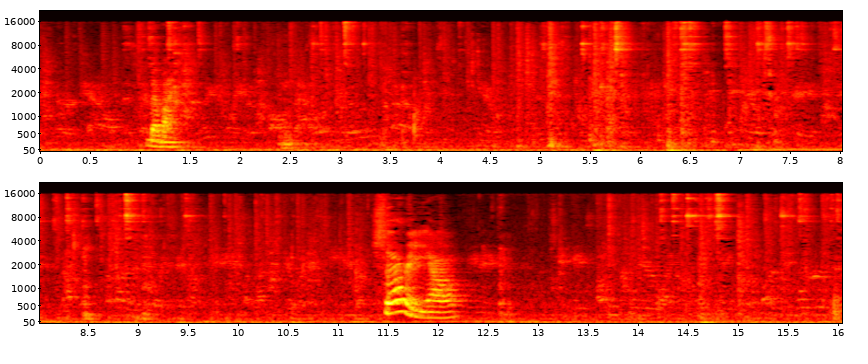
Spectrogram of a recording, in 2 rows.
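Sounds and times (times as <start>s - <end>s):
forks clinking on plates: 0.0s - 11.4s, 13.2s - 16.0s.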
